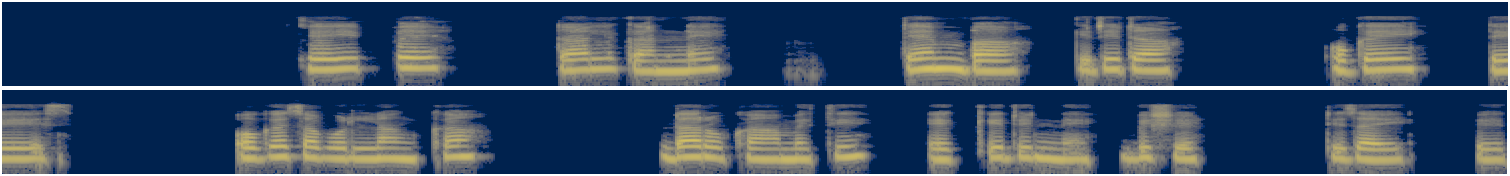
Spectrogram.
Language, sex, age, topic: Gamo, female, 25-35, government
